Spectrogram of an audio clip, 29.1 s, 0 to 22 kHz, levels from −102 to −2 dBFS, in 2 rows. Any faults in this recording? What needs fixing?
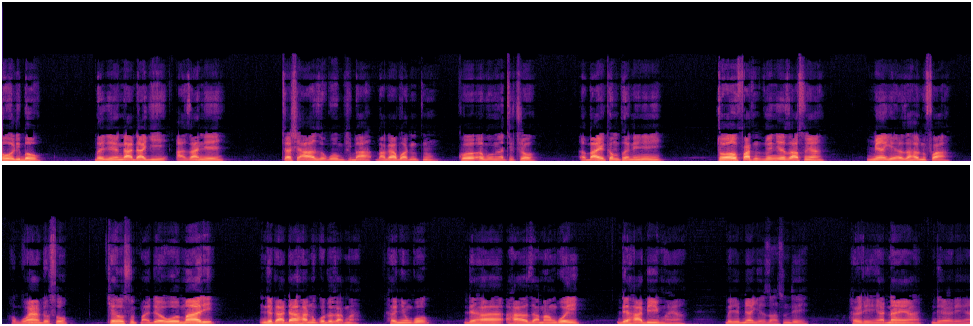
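HE-AAC compression damage is present throughout the speech. The upper register sounds synthetic: s sounds come out gritty and lisping, with a metallic sheen, and nothing is present above about 14.9 kHz. The likely cause is spectral band replication, where only the lower spectrum is coded and the treble is rebuilt by copying lower bands upward under a coarse envelope, so harmonics don't line up across the crossover. The plainly audible damage fits a bitrate around 20 kbps. To prevent it, encode from the original source with plain AAC or Opus at a higher bitrate.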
